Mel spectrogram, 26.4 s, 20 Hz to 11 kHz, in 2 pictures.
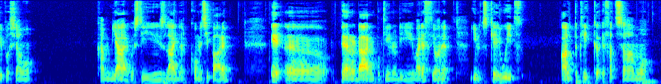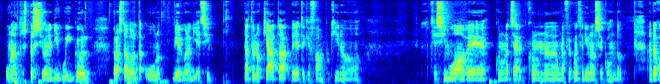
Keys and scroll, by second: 3.4 super+z, 13.3-14.2 typing.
